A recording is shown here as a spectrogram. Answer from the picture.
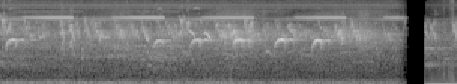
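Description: Small birds chirping: short, repeated chirps every half second to a second over a faint steady hiss, with a thin high steady tone in stretches. The sound cuts out completely for a moment near the end.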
